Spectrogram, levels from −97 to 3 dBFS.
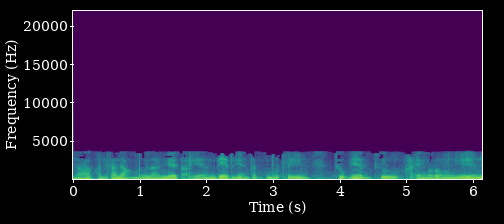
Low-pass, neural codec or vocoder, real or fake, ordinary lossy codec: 3.6 kHz; codec, 16 kHz in and 24 kHz out, 0.6 kbps, FireRedTTS-2 codec; fake; MP3, 16 kbps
